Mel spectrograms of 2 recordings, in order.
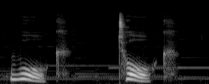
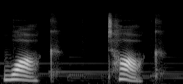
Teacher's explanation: Le L est souvent muet avant un K ou un D. Écoutez bien la voyelle, elle est longue.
